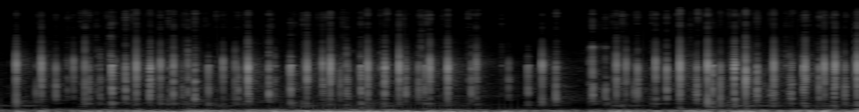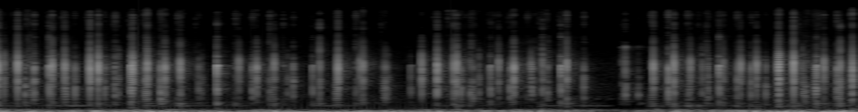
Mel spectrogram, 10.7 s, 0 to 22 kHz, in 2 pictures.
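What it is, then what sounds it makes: Mechanical keyboard being typed on. Fingertips of two hands type rapidly on a Zoom65 65% mechanical keyboard with a dark metal case, white and grey SA-profile plastic keycaps and lubed switches, resting on a desk mat. Dense, short, bright clacky key taps run in steady bursts, with brief pauses near 3.5 and 9 seconds, over a faint low hum.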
